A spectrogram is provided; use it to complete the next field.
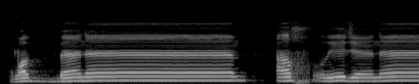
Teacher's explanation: الف مدہ کے اوپر مدہ منفصل ہے، کم سے کم 3 الف میں کھینچیں گے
